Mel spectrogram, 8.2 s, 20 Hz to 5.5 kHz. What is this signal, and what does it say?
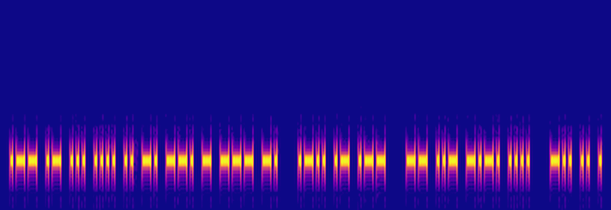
Morse code, heard as a keyed tone, about 30 wpm, 500 Hz. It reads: WASHINGTON LAW MUCH DIE
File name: 632 Words 30WPM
